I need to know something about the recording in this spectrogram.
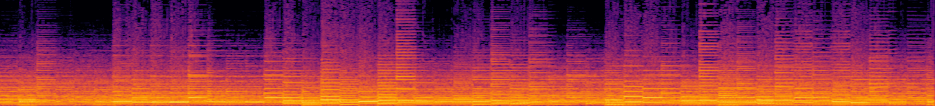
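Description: Glitchy modular synth tones repeat through stuttering Mimeophon delays that are smeared into a dense wash of reverb by a Halo and glitched by a Data Bender clocked from a Pico R&D, a steady, loud, shimmering texture with broken, chopped-up echoes and no voices.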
